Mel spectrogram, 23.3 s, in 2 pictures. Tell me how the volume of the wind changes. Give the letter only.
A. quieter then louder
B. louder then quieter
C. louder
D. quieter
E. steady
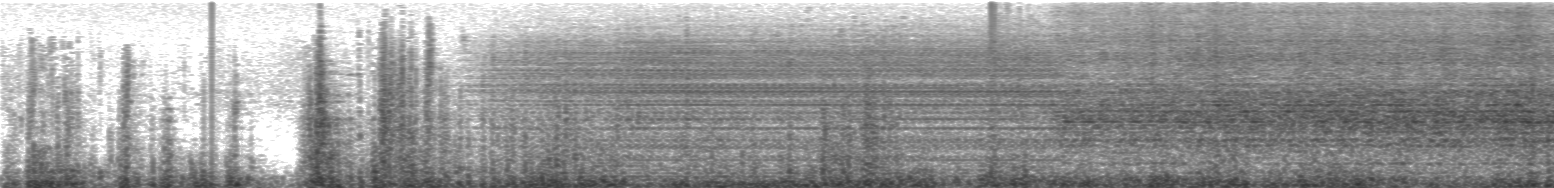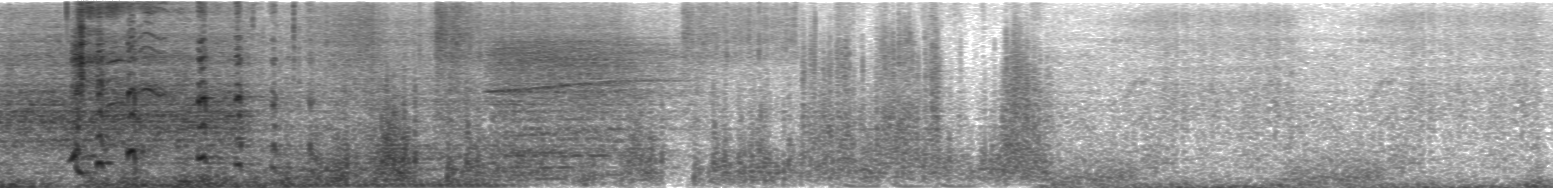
D.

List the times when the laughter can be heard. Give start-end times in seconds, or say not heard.
12.2-14.1.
